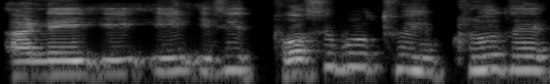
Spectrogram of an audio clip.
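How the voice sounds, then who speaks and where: Chilean-accented man, halting, set back from the mic. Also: high-pitched, a bit bright, distant mic. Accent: Chilean Spanish. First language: Spanish. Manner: halting, repeats words while searching for them. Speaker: audience questioner. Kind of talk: video-call question. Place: home study with bookshelves. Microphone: laptop webcam mic on video call.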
